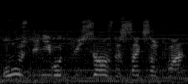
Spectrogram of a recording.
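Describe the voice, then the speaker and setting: An actor voicing the male combat computer of a cyborg monster in a cartoon dub, speaking as a robot system booting up in flat, clipped machine readouts. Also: sits high, brisk, over loud music. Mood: robotic.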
